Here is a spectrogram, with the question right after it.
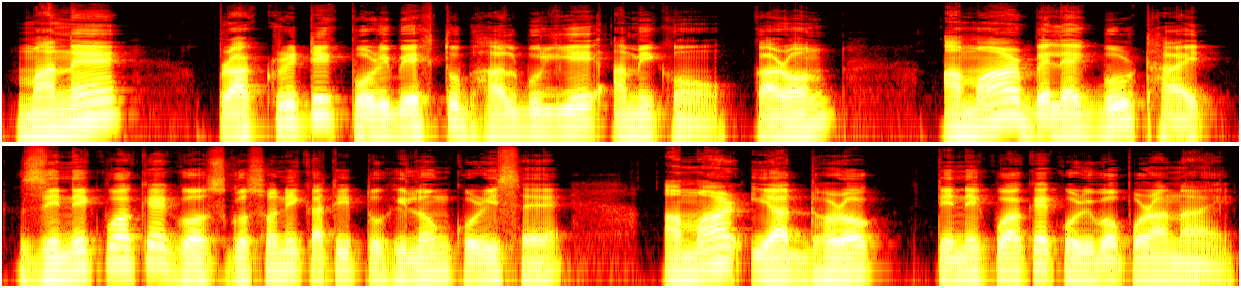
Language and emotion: Assamese, neutral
